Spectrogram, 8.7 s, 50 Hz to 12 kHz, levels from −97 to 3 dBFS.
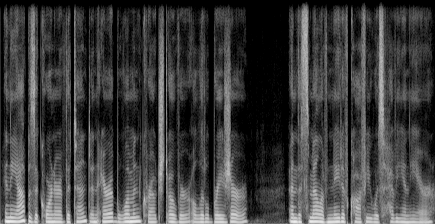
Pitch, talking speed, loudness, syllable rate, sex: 190 Hz, 180 wpm, -15 LUFS, 5.2 syllables/s, female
